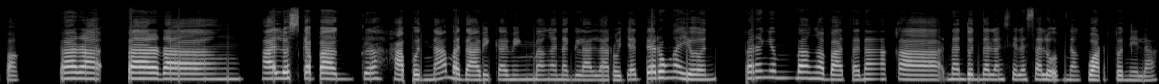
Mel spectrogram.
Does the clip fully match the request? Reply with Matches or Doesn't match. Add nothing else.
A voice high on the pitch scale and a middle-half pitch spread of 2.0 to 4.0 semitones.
Matches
